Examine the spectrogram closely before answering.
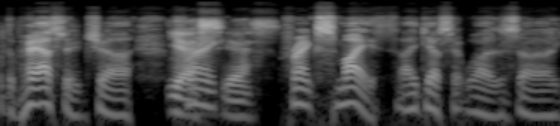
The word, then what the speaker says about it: Smythe: Frank Smythe, I guess it was. I guess that's the way you pronounce his name. He saw. Smythe, yeah.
